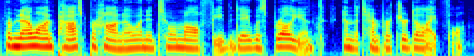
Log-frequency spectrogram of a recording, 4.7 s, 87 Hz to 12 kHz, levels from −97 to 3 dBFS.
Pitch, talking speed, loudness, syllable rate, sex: 190 Hz, 200 wpm, -19 LUFS, 6.3 syllables/s, female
